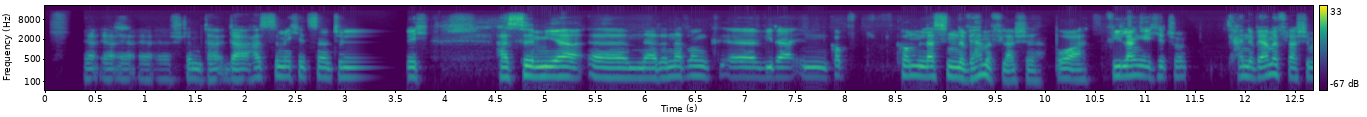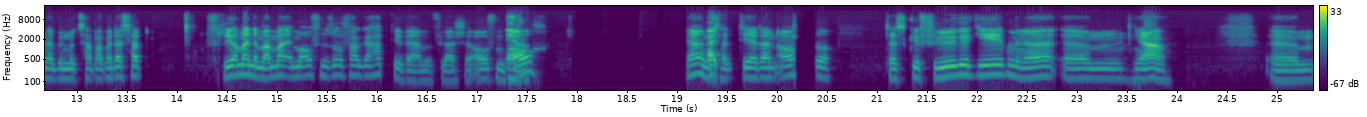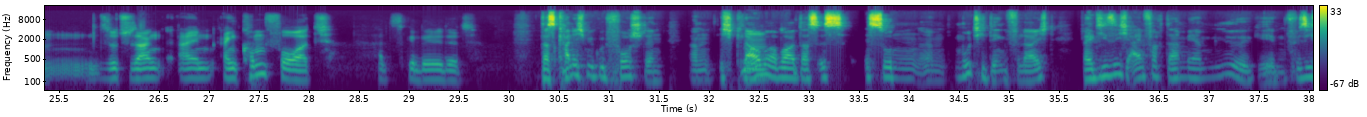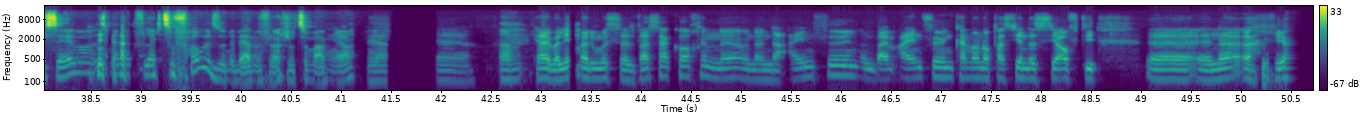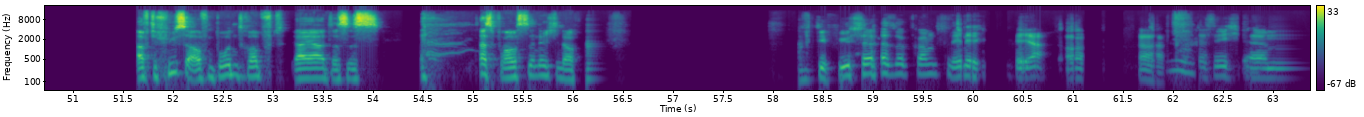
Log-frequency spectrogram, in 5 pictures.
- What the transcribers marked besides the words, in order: static; distorted speech; other background noise; tapping; unintelligible speech; laughing while speaking: "Ja"; background speech; laughing while speaking: "wie h"; chuckle; laughing while speaking: "oder so"; unintelligible speech
- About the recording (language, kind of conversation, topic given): German, podcast, Was ziehst du an, um dich zu trösten?
- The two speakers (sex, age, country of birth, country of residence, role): male, 20-24, Germany, Germany, host; male, 35-39, Germany, Italy, guest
